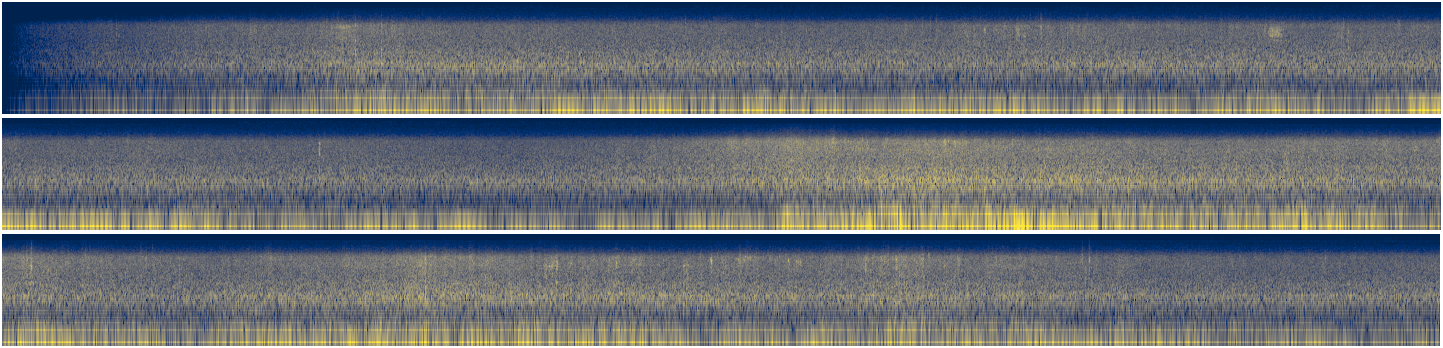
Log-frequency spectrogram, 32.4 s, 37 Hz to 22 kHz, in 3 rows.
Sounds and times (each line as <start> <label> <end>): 0.0 wind in the trees 32.3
